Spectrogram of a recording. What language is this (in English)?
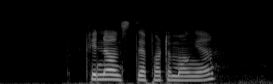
Norwegian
